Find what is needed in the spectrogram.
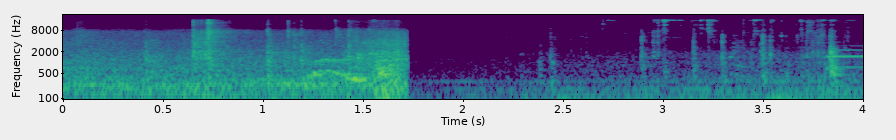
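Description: Clattering, jingling movement noise from someone on the move, cut off suddenly about two seconds in by a much quieter car interior with a few faint clicks.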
